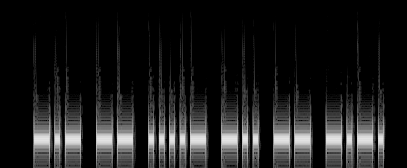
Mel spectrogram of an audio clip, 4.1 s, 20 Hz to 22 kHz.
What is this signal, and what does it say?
Morse code, heard as a keyed tone, about 23 wpm, 700 Hz. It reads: KM4DMC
